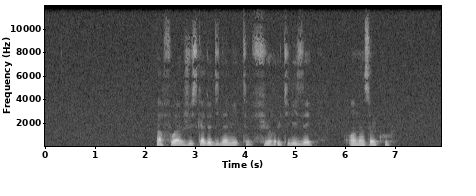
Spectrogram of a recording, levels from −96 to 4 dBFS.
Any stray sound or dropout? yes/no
no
